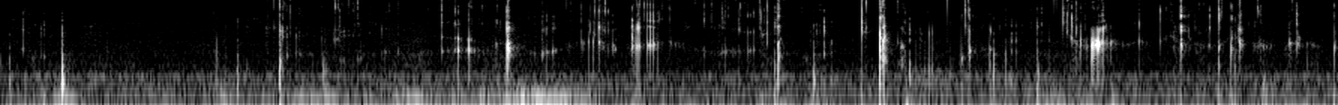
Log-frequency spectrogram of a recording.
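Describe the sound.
Honeycomb chewed for ASMR: many soft, sticky crunches and wet clicks in an irregular rhythm, quiet throughout over a faint low hum.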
